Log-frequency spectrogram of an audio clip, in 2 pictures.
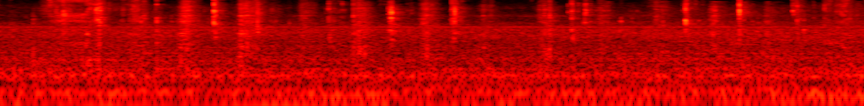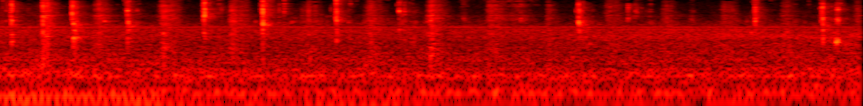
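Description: A person chewing a slice of fresh tomato, with irregular wet mouth clicks and smacks several times a second, over a faint steady hum.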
